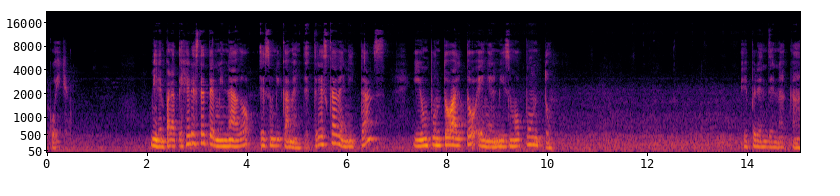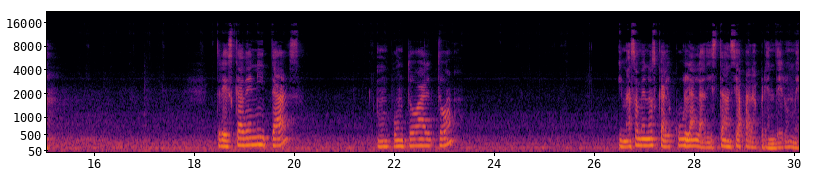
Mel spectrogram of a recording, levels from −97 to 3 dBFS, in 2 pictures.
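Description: No technical faults can be heard anywhere in the recording. There is nothing in the audio to point to or describe.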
